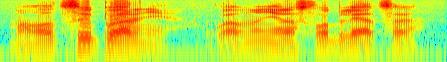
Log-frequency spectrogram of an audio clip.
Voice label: win, Russian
